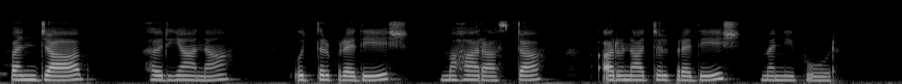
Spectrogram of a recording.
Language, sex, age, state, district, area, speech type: Kashmiri, female, 45-60, Jammu and Kashmir, Kupwara, urban, spontaneous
